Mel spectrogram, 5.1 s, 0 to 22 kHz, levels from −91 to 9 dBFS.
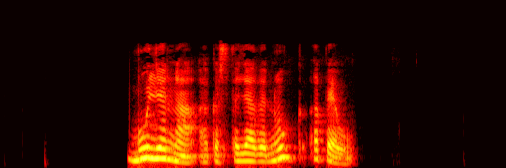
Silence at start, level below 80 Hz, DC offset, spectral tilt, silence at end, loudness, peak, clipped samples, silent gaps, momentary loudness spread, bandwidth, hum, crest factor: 1.3 s; -62 dBFS; under 0.1%; -7.5 dB/octave; 1.55 s; -18 LUFS; -2 dBFS; under 0.1%; none; 12 LU; 7.6 kHz; none; 18 dB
